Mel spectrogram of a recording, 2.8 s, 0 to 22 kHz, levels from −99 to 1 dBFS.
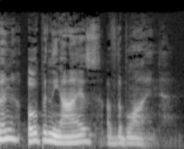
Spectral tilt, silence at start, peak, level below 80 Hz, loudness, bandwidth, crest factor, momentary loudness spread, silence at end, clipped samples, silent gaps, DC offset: -6 dB/octave; 0 s; -6 dBFS; -54 dBFS; -22 LUFS; 16.5 kHz; 16 dB; 11 LU; 0.3 s; under 0.1%; none; under 0.1%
